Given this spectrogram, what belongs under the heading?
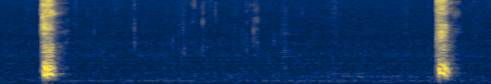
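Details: Two short, sharp single coughs about five seconds apart from a cat in a quiet room; owner describes a strange cough and suspects the cat is in pain.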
